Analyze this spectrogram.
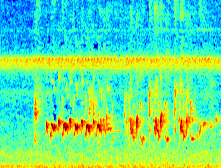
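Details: Sooty-headed bulbul singing a lively run of bubbly, chirping notes, a continuous burst lasting about a second, then a short pause and another cluster of rapid, warbled phrases; faint steady background hiss.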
